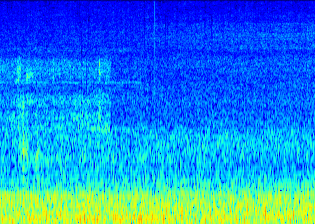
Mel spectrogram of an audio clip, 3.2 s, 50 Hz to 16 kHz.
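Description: An Antonov An-124 Ruslan cargo aircraft in flight gives a loud, steady, deep engine roar that holds unbroken throughout, heard up close with no voices.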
